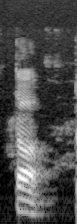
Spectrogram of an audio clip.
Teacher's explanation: त वर्ण का उच्चारण स्थान दंत से होगा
